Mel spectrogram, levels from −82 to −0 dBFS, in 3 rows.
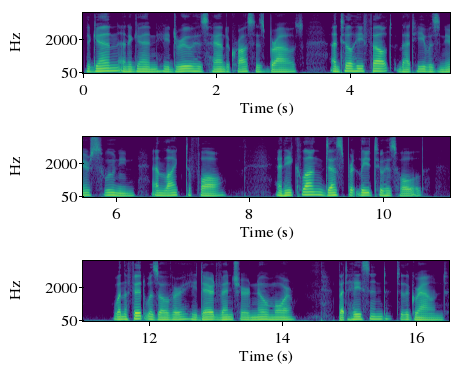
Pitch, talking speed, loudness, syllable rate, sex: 115 Hz, 160 wpm, -21 LUFS, 4.3 syllables/s, male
